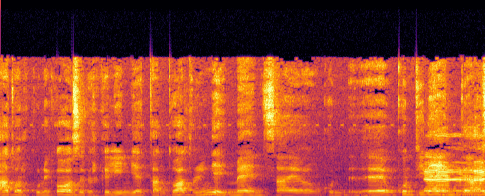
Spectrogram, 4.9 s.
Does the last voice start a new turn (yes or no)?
yes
